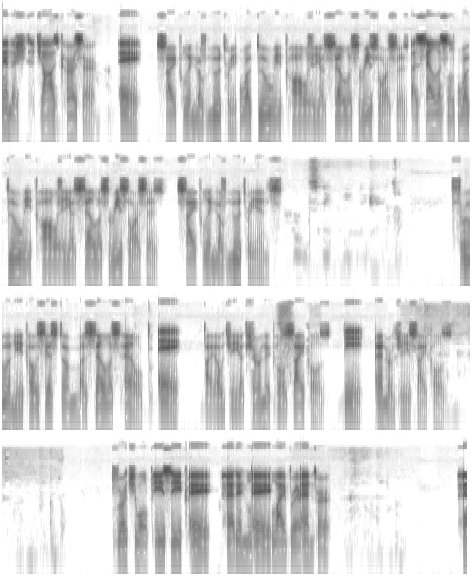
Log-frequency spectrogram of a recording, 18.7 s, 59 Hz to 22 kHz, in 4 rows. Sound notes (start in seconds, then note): 2.3 screen reader voice slows dramatically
